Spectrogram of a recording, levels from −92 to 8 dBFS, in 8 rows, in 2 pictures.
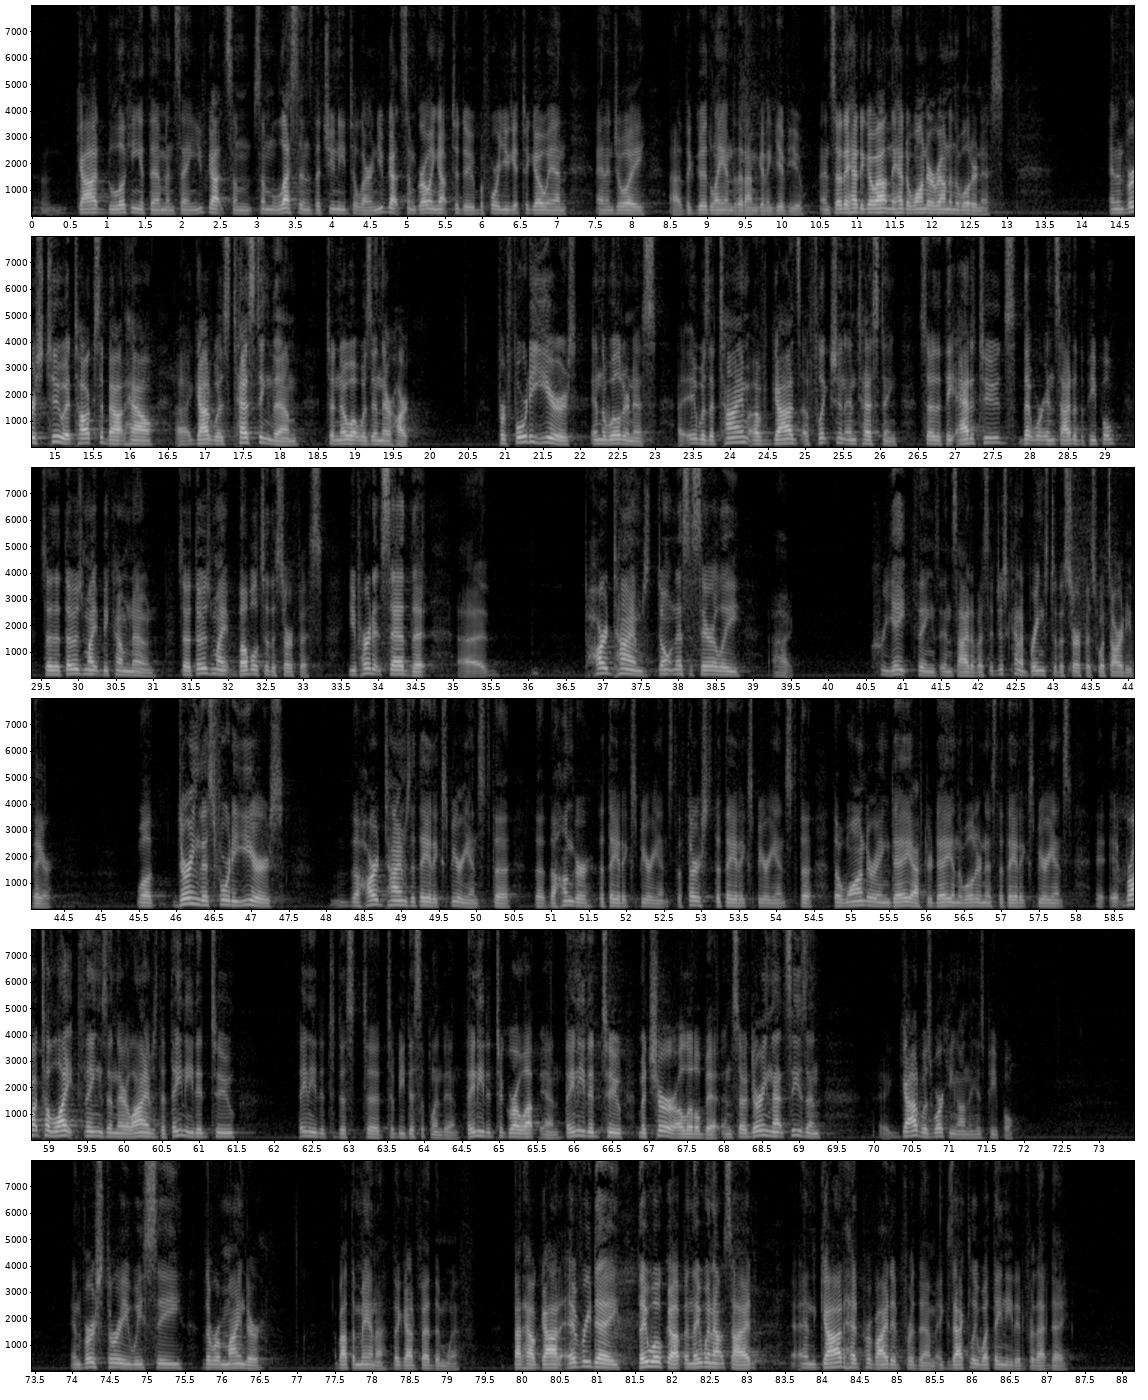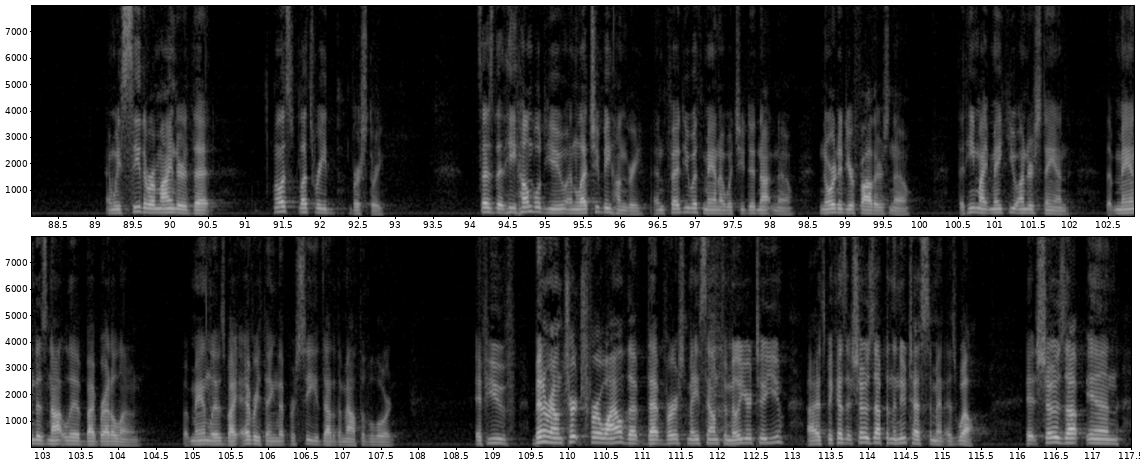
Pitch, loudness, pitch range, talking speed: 135 Hz, -30 LUFS, 120-155 Hz, 185 wpm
